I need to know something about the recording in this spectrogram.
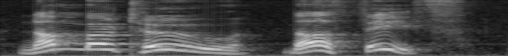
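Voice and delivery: loud, high, regal herald-style proclamation. Explaining a game where the king calls out each role; majestic king voice. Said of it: "the king will say in his most majestic voice".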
